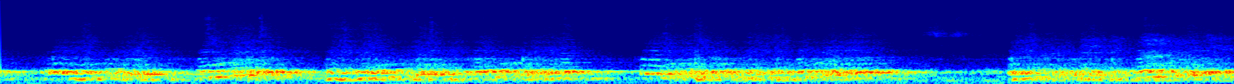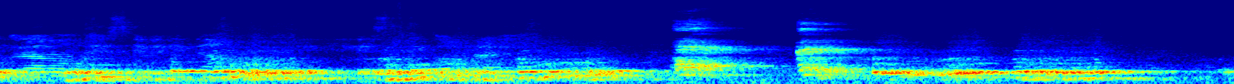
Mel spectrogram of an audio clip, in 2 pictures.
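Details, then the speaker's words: A child with croup, most common from six months to a few years of age, breathing with the typical harsh laryngeal sound on each breath in; inspiratory stridor. "vamos a saber identificar el famoso estridor lareno de los niños que ustedes una vez que lo escuchen Ya nunca se van a olvidar"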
